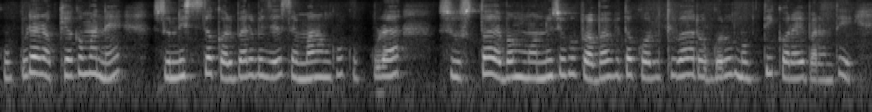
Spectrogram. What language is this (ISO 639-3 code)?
ori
